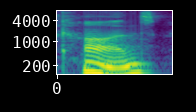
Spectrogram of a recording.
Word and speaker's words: cons: The list constructor operator, written : and pronounced cons, is used to add a value at the head of a list.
